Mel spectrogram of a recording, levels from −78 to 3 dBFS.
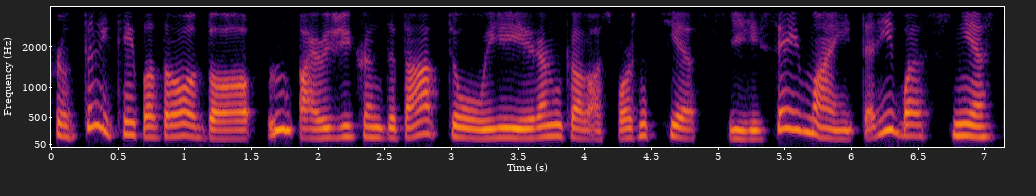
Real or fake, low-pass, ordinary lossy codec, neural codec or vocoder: fake; 3.6 kHz; Opus, 24 kbps; codec, 16 kHz, 0.5 kbps, FunCodec, trained on LibriTTS, 25 frames a second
